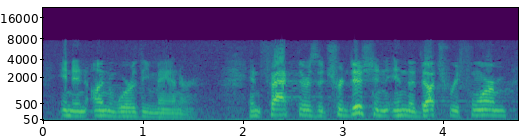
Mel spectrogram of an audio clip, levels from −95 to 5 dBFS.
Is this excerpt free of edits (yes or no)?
yes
